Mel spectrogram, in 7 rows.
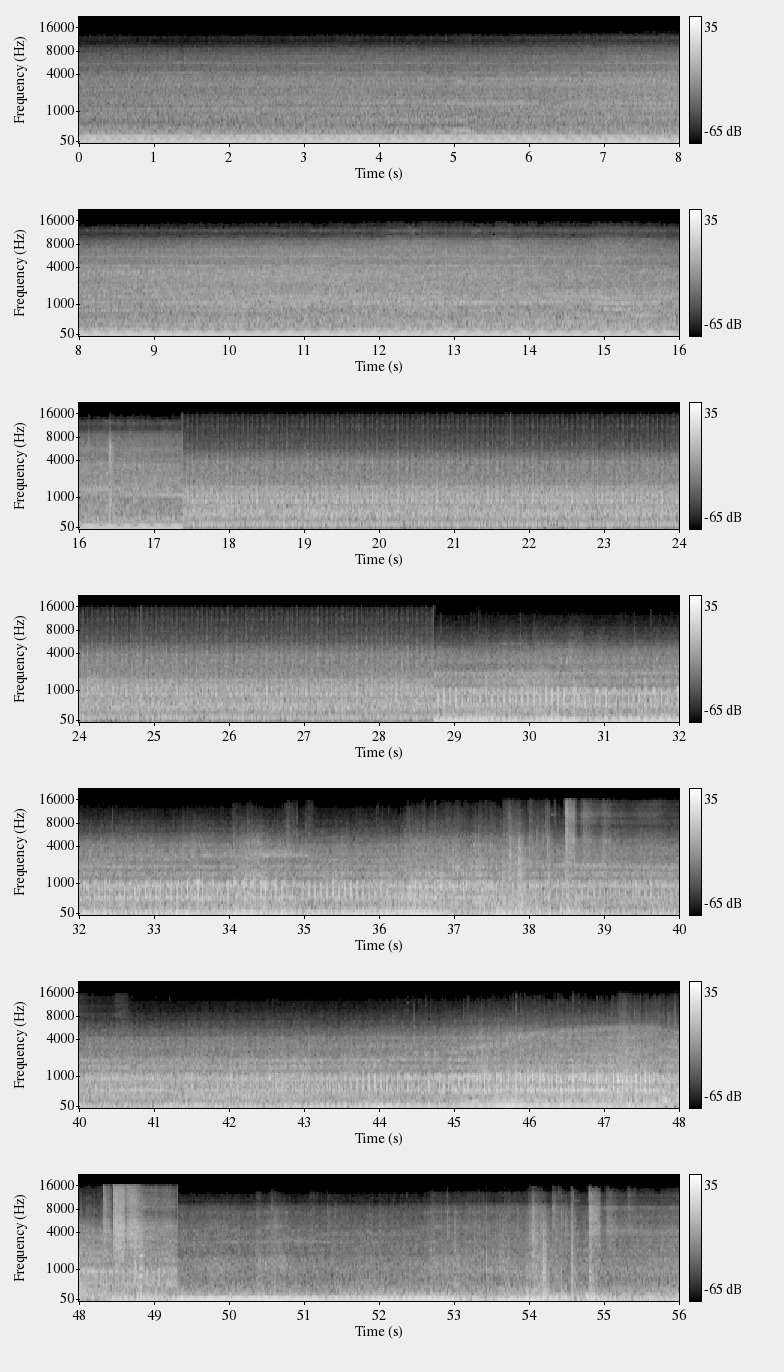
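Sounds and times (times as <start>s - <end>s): bus engine idling: 0.0s - 53.6s
tractor diesel engine running: 0.0s - 56.0s.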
